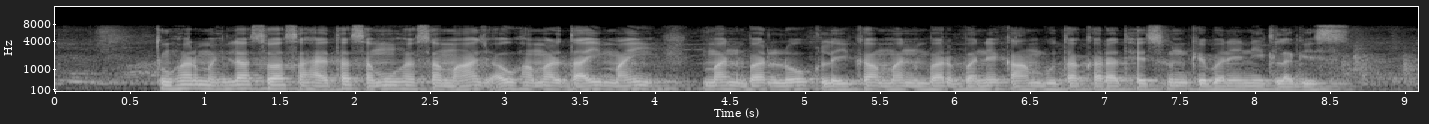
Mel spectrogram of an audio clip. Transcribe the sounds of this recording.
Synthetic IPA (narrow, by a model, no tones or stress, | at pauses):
t̪ʊ̃ɦəɾməɦilaswasəɦajt̪asəmuːɦsəmad͡ʒəuɦəməɾd̪aːimaimənbəɾloːkləɪkamənbəɾbənekambut̪akəɾət̪ɦesunkebənenikləɡis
